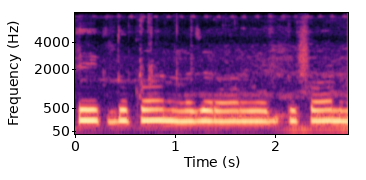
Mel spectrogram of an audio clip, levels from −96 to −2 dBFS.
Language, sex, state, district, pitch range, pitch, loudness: Hindi, female, Rajasthan, Bikaner, 220-230 Hz, 225 Hz, -13 LUFS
